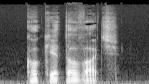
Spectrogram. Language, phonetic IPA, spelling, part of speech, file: Polish, [ˌkɔcɛˈtɔvat͡ɕ], kokietować, verb, Pl-kokietować.ogg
